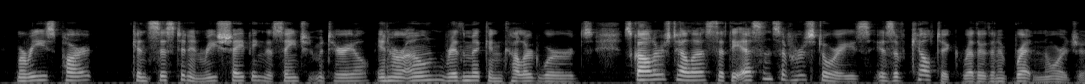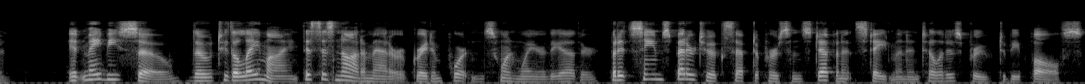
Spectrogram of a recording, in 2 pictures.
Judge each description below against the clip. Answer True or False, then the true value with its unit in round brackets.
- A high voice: False (165 Hz)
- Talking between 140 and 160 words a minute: False (195 wpm)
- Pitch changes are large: True (6.1 semitones)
